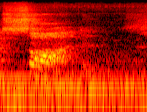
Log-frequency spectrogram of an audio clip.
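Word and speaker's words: صاد: Now, many people will tell you, oh, Sod, you don't have that letter in English. It's usually people that don't know English well, or enough English that tell you that, because we have a Viking building material, sod, that Vikings used to build their homes.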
